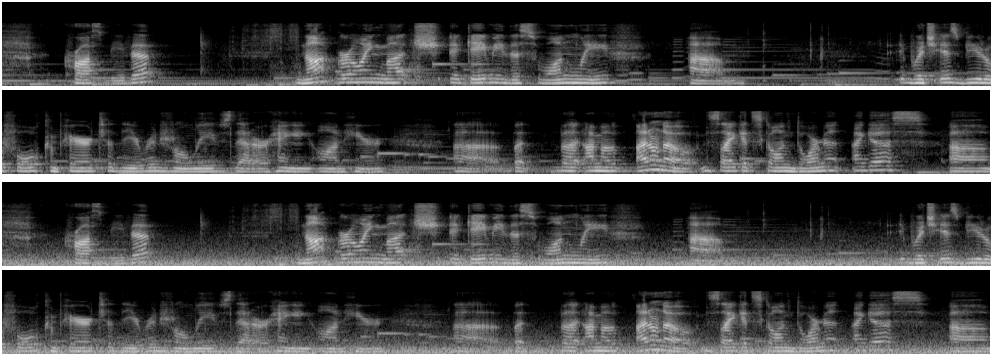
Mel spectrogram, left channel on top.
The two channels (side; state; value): right; noise; rumble, 3 dB below the sound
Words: cross Vivet. Not growing much. It gave me this one leaf, which is beautiful compared to the original leaves that are hanging on here. But I don't know. It's like it's gone dormant, I guess,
